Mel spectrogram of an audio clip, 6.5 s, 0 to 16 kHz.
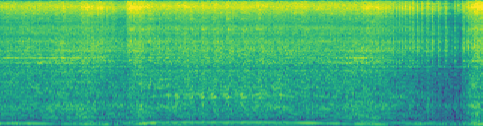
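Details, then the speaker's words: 1999 Sea-Doo GTI two-stroke, single carb freshly rebuilt, new fuel and oil lines, 148-150 psi compression: idle rises and falls every second or two, never settling; surging idle, idle unadjusted, fuel selector switch suspected. "oh okay she's running we can need we need to adjust that idle I don't have a mini Tac available right now to set the idle but we know she's a runner um we just have to adjust that and uh check our fuel again that selector switch might be causing that surging issues"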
